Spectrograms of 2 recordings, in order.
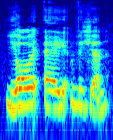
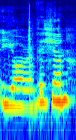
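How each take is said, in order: First: The three words are said separately and clearly. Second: The words run together like one word, Eurovision.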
